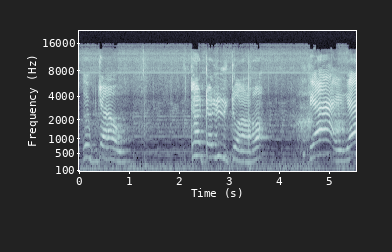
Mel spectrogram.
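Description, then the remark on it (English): A baby babbles and coos "goo goo gaga" in a string of high, sing-song syllables, rising and falling in pitch with short pauses between bursts, fairly loud. “Turns out there's a lot to be learned from the goo goo gaga sounds that babies make.”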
